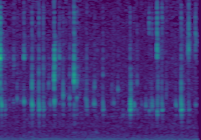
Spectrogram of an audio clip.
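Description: Faint water dripping and trickling in a shallow turtle tank: many small irregular drips over a low steady hum.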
